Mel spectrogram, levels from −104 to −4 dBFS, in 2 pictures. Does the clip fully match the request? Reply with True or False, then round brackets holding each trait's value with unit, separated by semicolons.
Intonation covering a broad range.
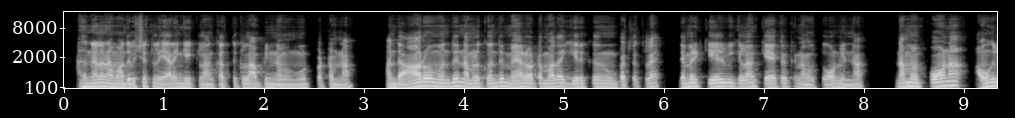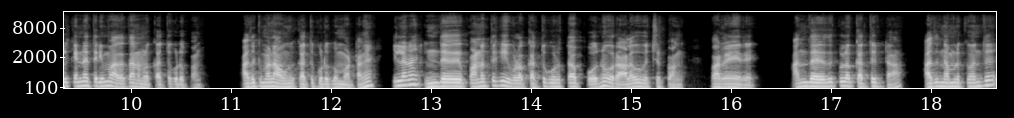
False (3.9 semitones)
